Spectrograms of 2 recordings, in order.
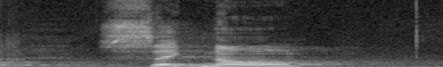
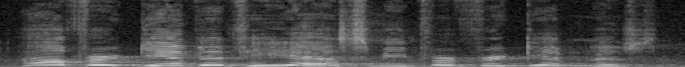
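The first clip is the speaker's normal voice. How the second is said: sing-song, much higher mock of a self-righteous whine; mock self-pity; 10 semitones higher than usual. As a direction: mimic the self-pitying believer, pitched way up. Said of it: "Self-pity".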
